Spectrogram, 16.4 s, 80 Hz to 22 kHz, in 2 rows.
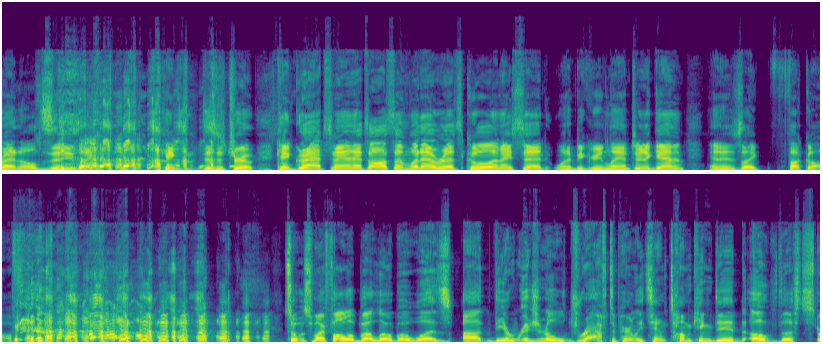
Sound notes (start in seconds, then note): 8.3 laughter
